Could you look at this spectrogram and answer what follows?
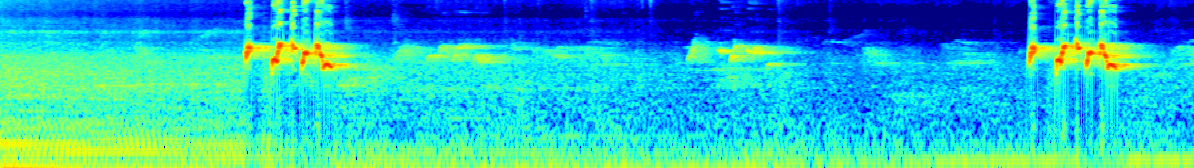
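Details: Red-whiskered bulbul singing the 'Phat Kuai Tiao' / 'Khayao Khuat' song, used for teaching birds at home. Two matching phrases of fast, lilting whistles about six seconds apart, with soft chirps from other birds between them.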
